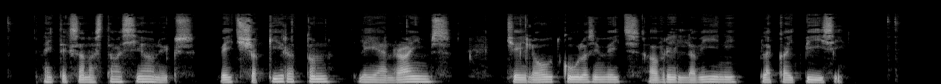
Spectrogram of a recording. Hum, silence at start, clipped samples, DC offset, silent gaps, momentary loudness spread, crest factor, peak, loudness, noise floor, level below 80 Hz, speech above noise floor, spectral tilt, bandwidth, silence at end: none; 0.45 s; under 0.1%; under 0.1%; none; 7 LU; 18 dB; -4 dBFS; -22 LUFS; -54 dBFS; -56 dBFS; 33 dB; -4.5 dB/octave; 11.5 kHz; 1 s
